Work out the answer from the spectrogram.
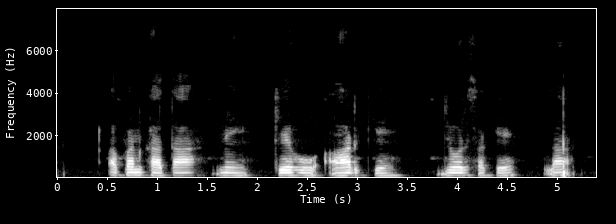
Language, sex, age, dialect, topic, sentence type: Magahi, male, 46-50, Western, banking, question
